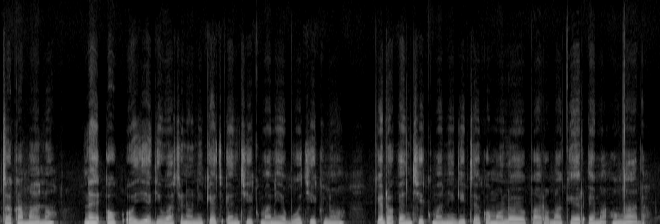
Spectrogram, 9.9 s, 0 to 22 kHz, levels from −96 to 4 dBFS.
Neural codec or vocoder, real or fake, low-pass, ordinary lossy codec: codec, 44.1 kHz, 7.8 kbps, Pupu-Codec; fake; none; none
